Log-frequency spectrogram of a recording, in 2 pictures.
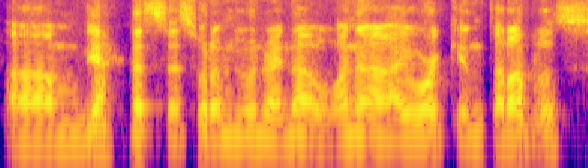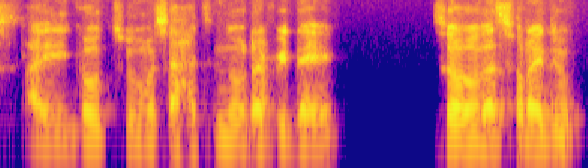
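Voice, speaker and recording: A man in his forties, a guest on a video-call fireside chat, explaining his work in a relaxed way with frequent restarts and "right?". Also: low voice, moderate pace. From born in the United States, raised in Saudi Arabia and Canada. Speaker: guest, fractional CTO.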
